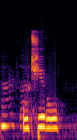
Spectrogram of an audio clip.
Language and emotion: Russian, neutral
